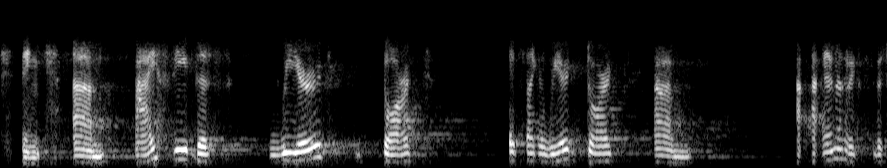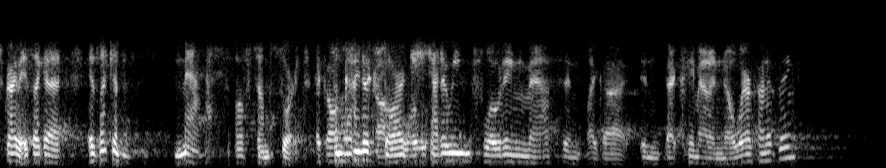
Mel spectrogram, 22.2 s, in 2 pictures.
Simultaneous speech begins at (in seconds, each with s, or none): 15.0 s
